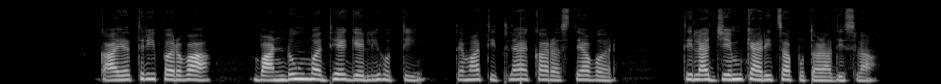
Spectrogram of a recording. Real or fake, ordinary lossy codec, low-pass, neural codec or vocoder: real; none; 14.4 kHz; none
